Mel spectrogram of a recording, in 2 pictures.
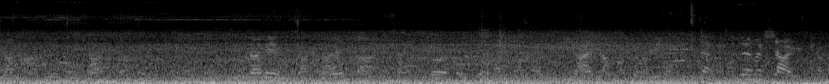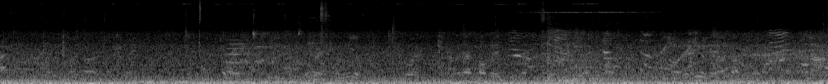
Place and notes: Minzu Rd., Hsinchu City - soundwalk
High school students on the streets after school, Traffic Noise, Sony PCM D50 + Soundman OKM II
Hsinchu City, Taiwan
